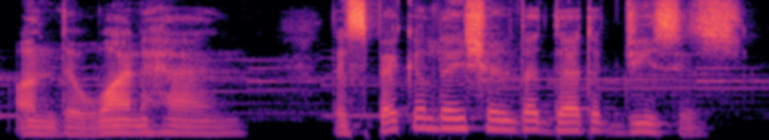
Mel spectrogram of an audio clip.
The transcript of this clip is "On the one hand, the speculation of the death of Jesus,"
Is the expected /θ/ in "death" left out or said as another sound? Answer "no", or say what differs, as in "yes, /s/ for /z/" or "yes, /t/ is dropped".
yes, /t/ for /θ/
